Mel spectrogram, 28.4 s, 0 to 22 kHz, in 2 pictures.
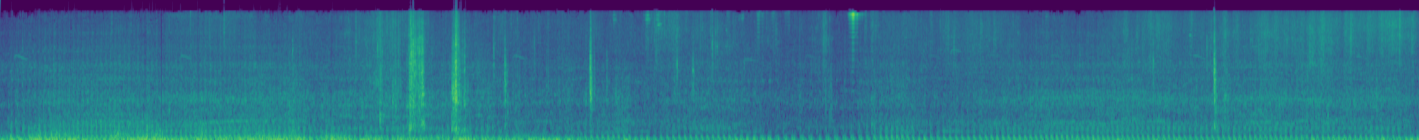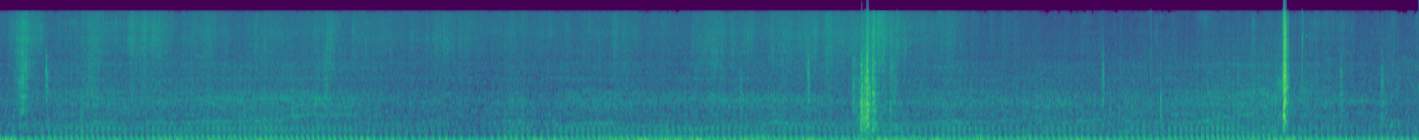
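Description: A small engine running steadily under a heavy low rumble, with a few sharp knocks, the clearest about 23 seconds in.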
